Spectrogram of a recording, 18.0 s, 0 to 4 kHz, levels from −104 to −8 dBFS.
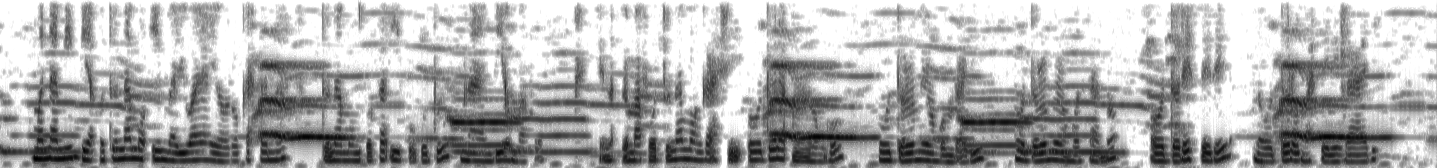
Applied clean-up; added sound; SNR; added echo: classical method Wiener filter.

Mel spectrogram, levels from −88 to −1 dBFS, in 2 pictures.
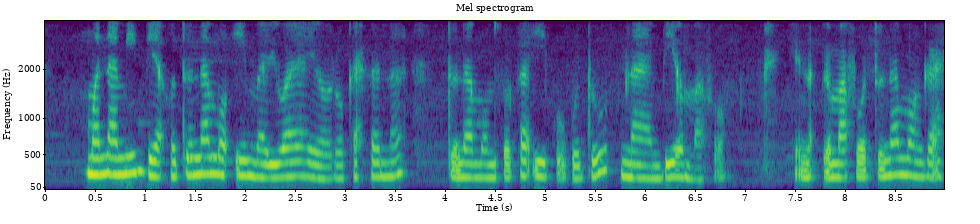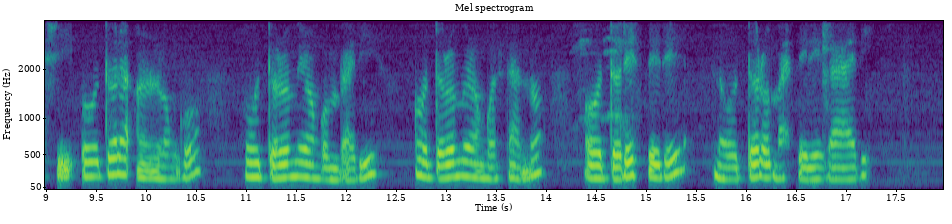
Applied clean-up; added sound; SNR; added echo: none; none; none; none.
